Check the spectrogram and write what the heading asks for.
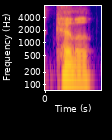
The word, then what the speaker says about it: Kena: get to talk about is it kana or kina or do we know i actually uh i had a brilliant experience five seconds ago i was like i'm going to google how to pronounce it because otherwise i'll be saying it's keema the whole time it is kenner um so okay cannabis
